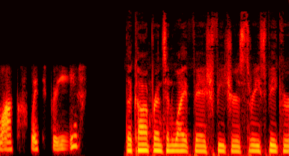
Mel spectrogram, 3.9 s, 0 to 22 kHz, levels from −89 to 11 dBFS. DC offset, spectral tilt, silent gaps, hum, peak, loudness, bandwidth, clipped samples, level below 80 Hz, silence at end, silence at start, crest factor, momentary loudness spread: under 0.1%; -6.5 dB/octave; 1.19-1.65 s; none; -8 dBFS; -27 LUFS; 15.5 kHz; under 0.1%; -54 dBFS; 0 s; 0 s; 18 dB; 10 LU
